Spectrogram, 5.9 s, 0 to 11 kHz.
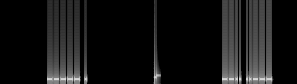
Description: Morse code, heard as a keyed tone, about 36 wpm, 700 Hz. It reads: 0E Z2
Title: Single-Letter Single-Number 35wpm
